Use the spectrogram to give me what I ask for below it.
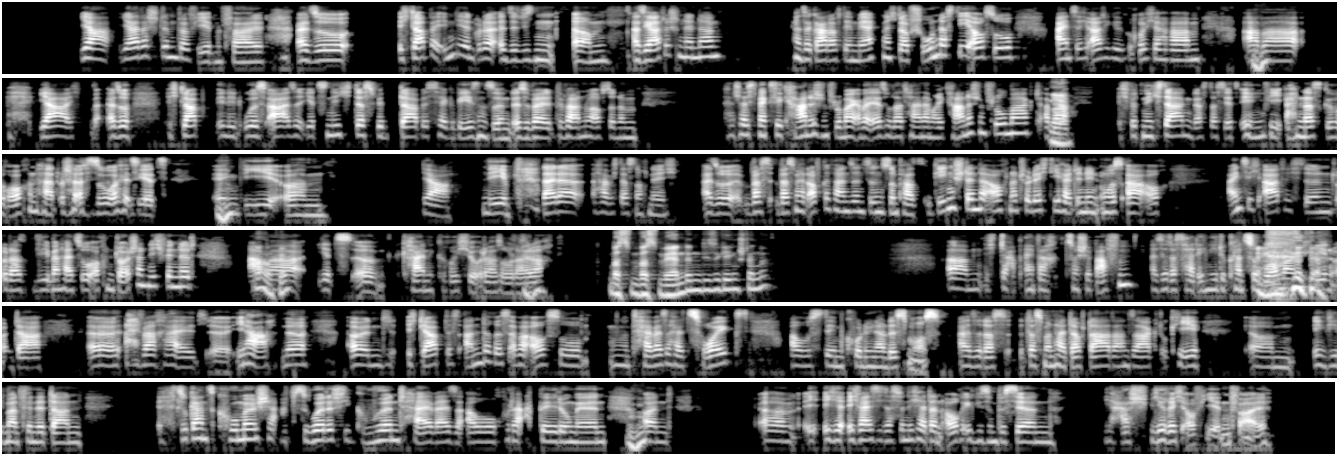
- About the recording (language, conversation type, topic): German, podcast, Was war deine ungewöhnlichste Begegnung auf Reisen?
- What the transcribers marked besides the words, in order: joyful: "oder so"; chuckle; tapping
